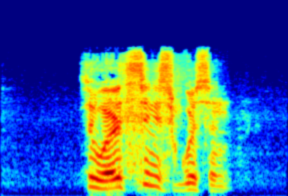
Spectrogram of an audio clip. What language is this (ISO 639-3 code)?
kab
